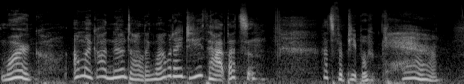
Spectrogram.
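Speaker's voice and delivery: mock, carefree, lackadaisical, dumb, ditzy airhead voice. Voicing a lackadaisical character brushing off a question about work: lackadaisical, ditzy attitude. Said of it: "This very lackadaisical attitude".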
